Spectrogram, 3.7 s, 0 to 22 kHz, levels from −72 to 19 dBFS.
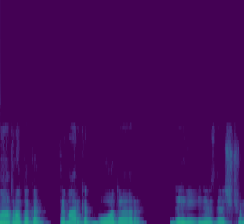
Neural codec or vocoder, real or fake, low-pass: none; real; 9.9 kHz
